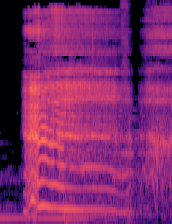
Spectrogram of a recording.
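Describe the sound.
A voice imitates a heavy, raspy wheezing breath: one drawn-out, throaty rasp lasting nearly two seconds, fairly loud, with a faint catch at the end.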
